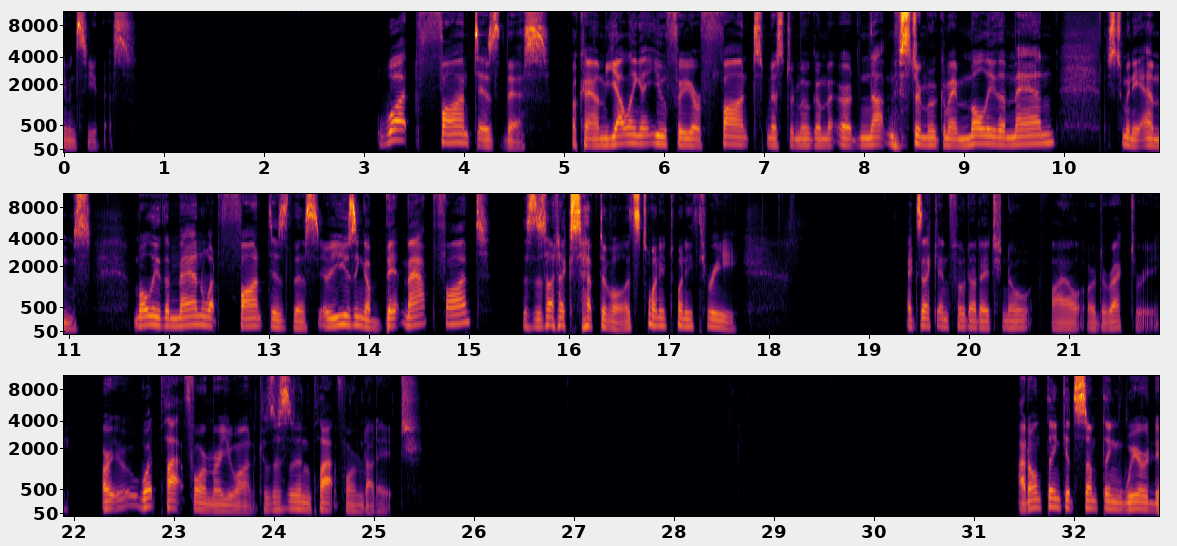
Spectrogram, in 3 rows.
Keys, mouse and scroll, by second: 23.8 ctrl+s, 25.5 ctrl+Return, 27.0 ctrl+Return, 27.6 alt+<, 28.0-29.9 typing, 30.0 ctrl+=, 30.5 ctrl+a, 30.6 ctrl+n, 30.8 ctrl+n, 30.9 ctrl+n, 31.2 ctrl+-, 31.7 ctrl+n, 32.4 ctrl+n.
